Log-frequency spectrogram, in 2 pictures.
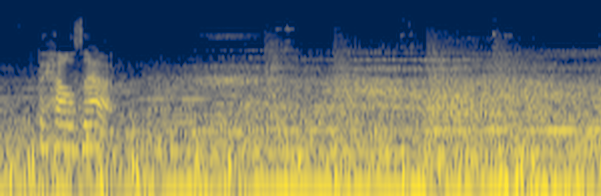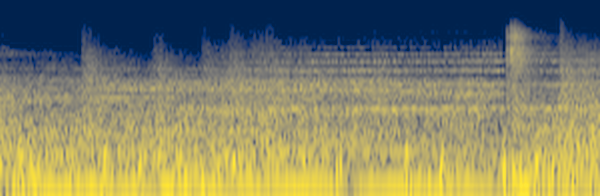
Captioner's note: heavy breathing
